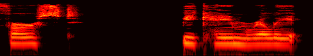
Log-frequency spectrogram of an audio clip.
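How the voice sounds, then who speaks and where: A woman's voice: medium pitch, completely flat delivery, takes it slowly, no echo, clean studio sound. A woman hosting an interview podcast, asking thoughtful questions in a conversational way. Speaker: podcast host.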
